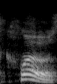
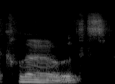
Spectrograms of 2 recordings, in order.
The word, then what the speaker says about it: clothes: But as you said, it's clothes, like close the door. Nobody says clothes unless you're trying to sound fancy.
